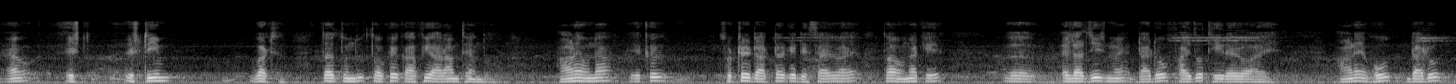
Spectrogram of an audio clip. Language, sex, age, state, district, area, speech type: Sindhi, male, 60+, Uttar Pradesh, Lucknow, urban, spontaneous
